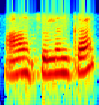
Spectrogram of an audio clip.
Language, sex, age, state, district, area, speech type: Tamil, female, 18-30, Tamil Nadu, Kallakurichi, rural, conversation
